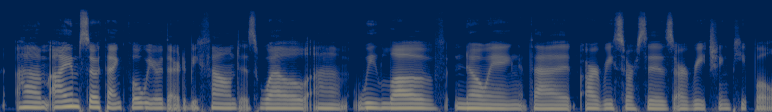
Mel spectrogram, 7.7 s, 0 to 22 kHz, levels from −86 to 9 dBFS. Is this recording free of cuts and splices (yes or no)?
yes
